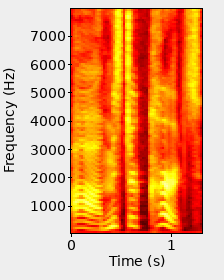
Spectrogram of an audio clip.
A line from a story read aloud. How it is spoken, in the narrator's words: exclaimed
